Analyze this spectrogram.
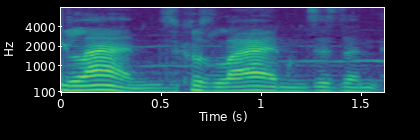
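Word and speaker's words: Lanz: know Lance and I I can't use the excuse of you know that's the American pronunciation whereas I'm British I can't do that because almost everyone in the fucking cast is British and they all say lands cuz lands isn't it's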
